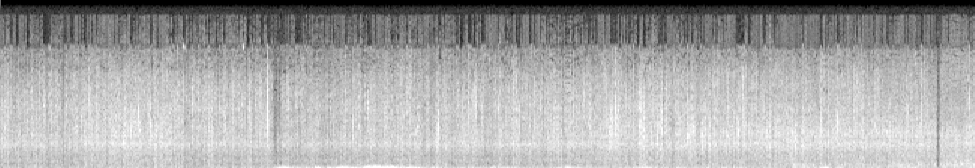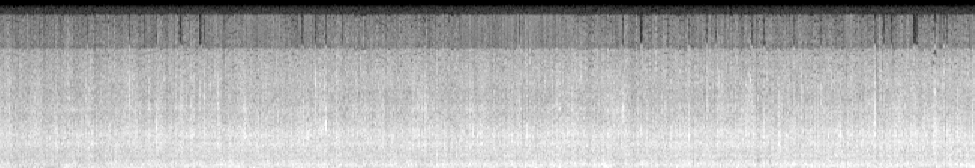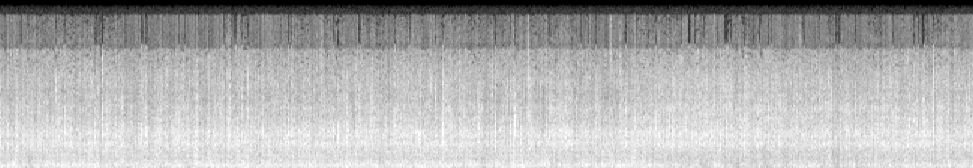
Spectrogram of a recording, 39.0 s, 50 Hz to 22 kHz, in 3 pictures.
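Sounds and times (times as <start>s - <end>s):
heavy rain falling: 0.0s - 38.9s
thunder rumbling: 3.6s - 17.7s.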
